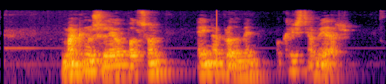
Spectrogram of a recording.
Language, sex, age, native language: Icelandic, male, 20-29, Icelandic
